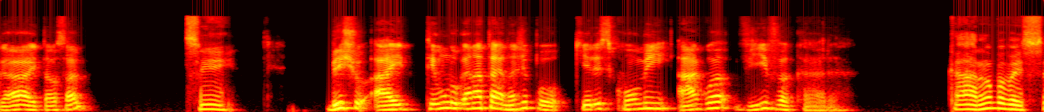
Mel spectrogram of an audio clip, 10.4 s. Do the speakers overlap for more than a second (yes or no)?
no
